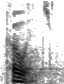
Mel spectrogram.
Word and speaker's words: koan: It's spelled K-O-A-N, koans.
